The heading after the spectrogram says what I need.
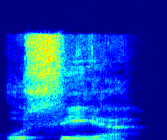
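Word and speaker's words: οὐσία: Sabemos que el griego cuando hay un dip tongo se juntan la o y la u y si y se eso sería como usía, ese es el sonido. Así sería la correcta pronunciación.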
